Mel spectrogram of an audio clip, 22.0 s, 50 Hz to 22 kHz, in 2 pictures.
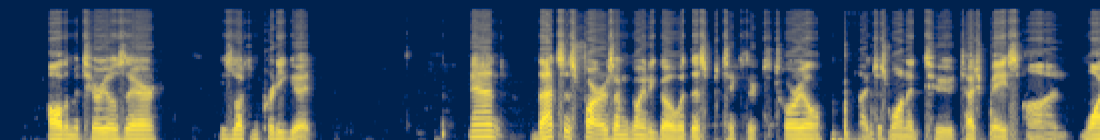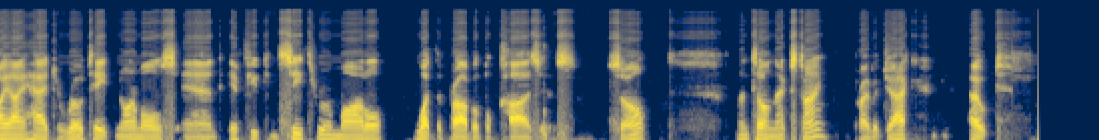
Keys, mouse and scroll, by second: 12.6 middle click, 21.1 middle click.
